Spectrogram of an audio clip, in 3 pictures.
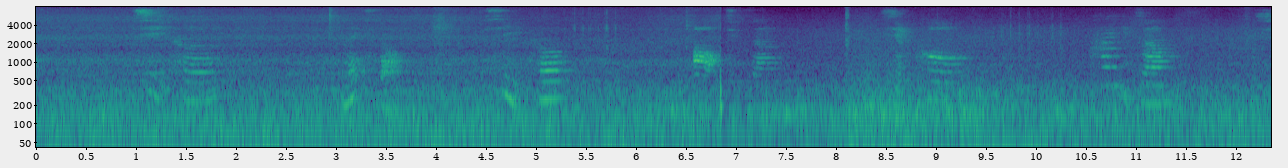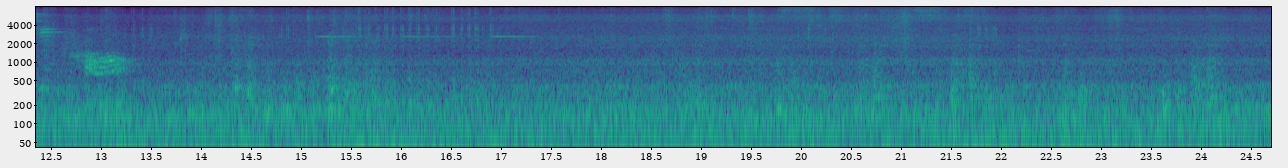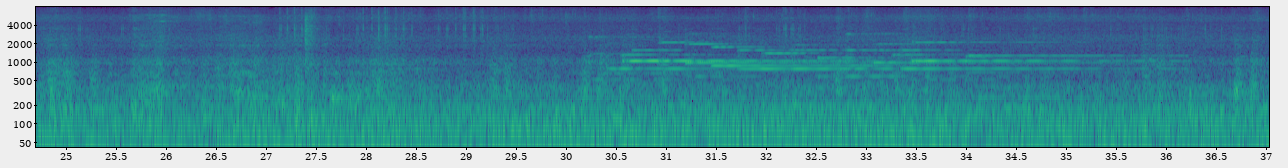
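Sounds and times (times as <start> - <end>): train rumbling along track: 0.0 - 37.0
chime melody: 30.2 - 36.2.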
